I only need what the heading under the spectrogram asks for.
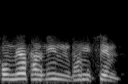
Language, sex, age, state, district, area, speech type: Bodo, male, 45-60, Assam, Baksa, rural, conversation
